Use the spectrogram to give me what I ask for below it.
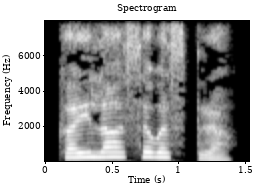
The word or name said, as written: ಕೈಲಾಸವಸ್ತ್ರ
